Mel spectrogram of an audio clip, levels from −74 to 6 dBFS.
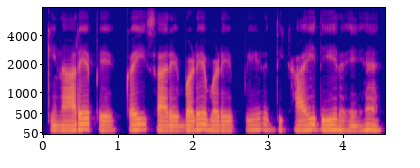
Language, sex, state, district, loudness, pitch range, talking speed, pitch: Hindi, male, Assam, Kamrup Metropolitan, -20 LUFS, 110-125 Hz, 145 wpm, 115 Hz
